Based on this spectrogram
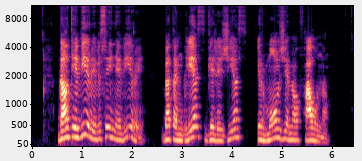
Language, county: Lithuanian, Utena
